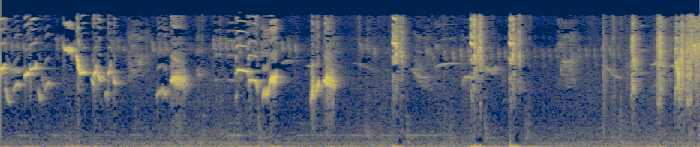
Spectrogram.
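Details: Lure song of an Oriental magpie-robin, used to provoke others. Rich whistled phrases and squeaky slurs open it, then it gives way to harsh raspy bursts and scratchy notes spaced about a second apart.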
